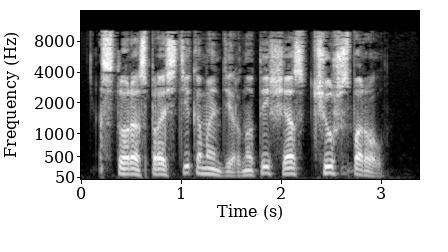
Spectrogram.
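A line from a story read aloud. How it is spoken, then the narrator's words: Plain. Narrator (Russian): сказал Шидарис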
